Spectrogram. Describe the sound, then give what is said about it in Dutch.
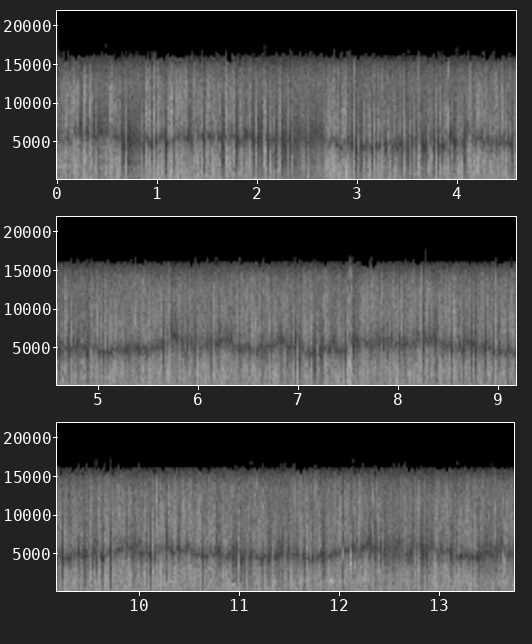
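A helicopter flying low overhead, skimming just above the roofs of the buildings on the Keizersgracht: a loud, steady roar of rotor wash and engine with a deep droning hum underneath, unbroken for the whole stretch, with no voices. “Het is inderdaad niet denkbeeldig dat ze vanuit de helikopter aan het proberen zijn om foto's te maken.”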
